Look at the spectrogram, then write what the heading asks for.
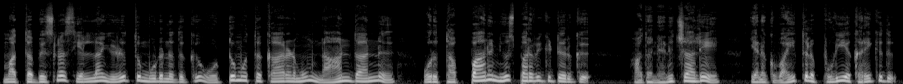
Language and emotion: Tamil, fearful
